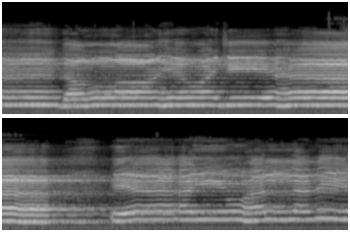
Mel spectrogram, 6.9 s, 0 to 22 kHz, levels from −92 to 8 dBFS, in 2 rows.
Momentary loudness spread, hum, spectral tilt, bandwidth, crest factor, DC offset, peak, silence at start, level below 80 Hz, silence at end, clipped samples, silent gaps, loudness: 9 LU; none; -2.5 dB/octave; 13.5 kHz; 16 dB; under 0.1%; -4 dBFS; 0 s; -58 dBFS; 0 s; under 0.1%; none; -19 LUFS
